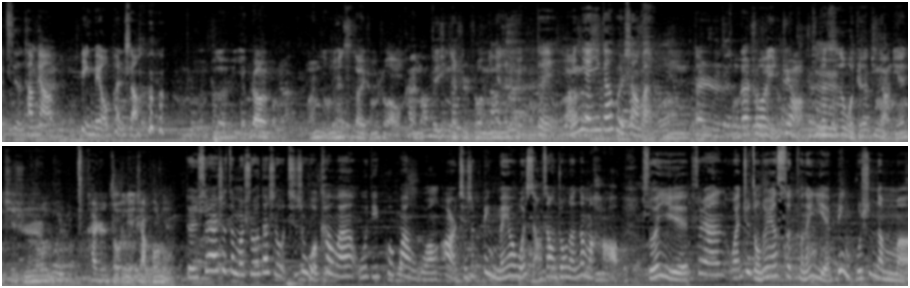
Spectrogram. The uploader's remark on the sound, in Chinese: 本期节目依然是和《魔都电台》的合录节目，最近特殊时期，音质渣，望见谅！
